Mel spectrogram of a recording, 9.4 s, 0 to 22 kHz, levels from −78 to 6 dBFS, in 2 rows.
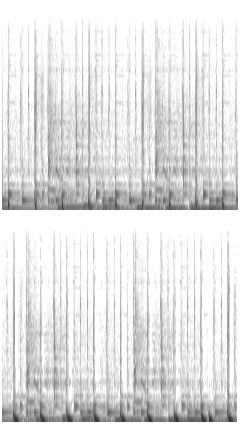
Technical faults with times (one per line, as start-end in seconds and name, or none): none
